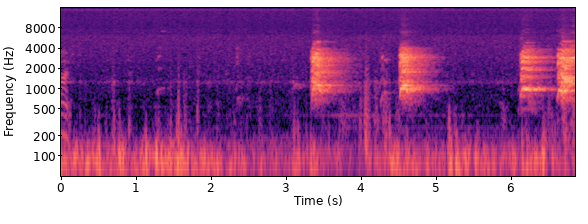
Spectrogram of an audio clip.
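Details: German Shepherd puppies giving a few short, high whining yelps in the second half, each with a bright rising-falling tone, over a steady low rumbling background.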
